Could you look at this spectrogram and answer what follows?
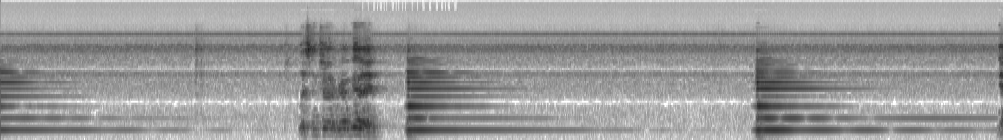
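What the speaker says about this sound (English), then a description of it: "tune the high E string, and it sounds like this" A guitar's high E string is plucked open as a tuning reference, twice, each time ringing a long, pure tone that slowly fades. Someone speaks briefly before the first pluck.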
